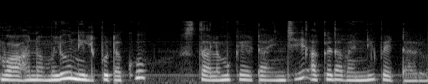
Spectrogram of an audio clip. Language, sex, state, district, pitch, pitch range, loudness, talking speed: Telugu, female, Andhra Pradesh, Krishna, 210 Hz, 195-225 Hz, -15 LUFS, 100 wpm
